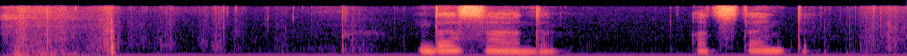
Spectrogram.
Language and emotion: Russian, sad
